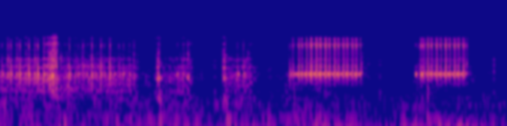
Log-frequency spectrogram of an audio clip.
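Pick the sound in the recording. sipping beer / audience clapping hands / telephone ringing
telephone ringing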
